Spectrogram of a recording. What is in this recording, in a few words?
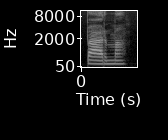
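"parma", female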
